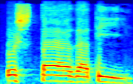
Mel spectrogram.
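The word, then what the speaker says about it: أستاذتي: Shin wala sin? – Sin. Ustazati. – Terdengar shin antum bacanya. Us. – Us. – Ah, adawa. – Ummuhunna ustazati. – Ahsant.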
